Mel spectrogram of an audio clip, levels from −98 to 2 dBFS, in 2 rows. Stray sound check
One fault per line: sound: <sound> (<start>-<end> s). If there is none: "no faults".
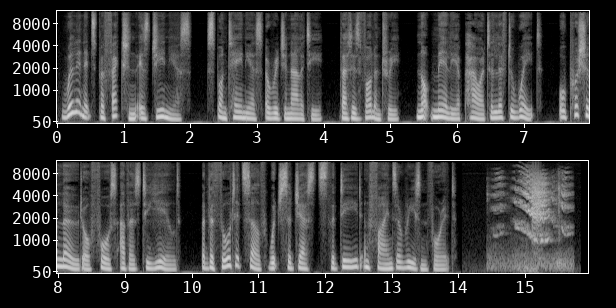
sound: squeak (14.4-15.7 s)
